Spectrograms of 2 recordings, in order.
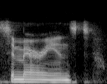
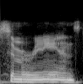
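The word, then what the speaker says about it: Cimmerians: And the frontiers of the world where the fog-bound Sumerians, or Sumerians, depending on your pronunciation, lives in the city of perpetual mist.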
